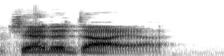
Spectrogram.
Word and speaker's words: Jedidiah: Also, how do you say your first name? Is it Jedidiah? – It's hard. Jedidiah. – Jedidiah.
